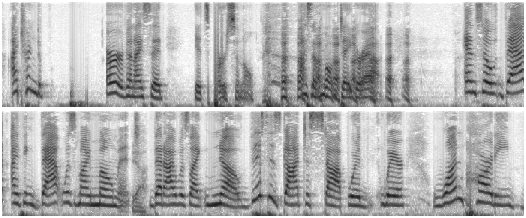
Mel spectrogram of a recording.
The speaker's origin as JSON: {"language": "English", "region": "New Jersey", "country": "United States", "tie": "born or raised there", "said": "I'm from Jersey."}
